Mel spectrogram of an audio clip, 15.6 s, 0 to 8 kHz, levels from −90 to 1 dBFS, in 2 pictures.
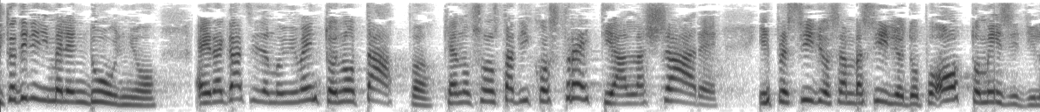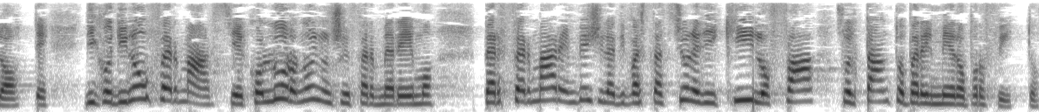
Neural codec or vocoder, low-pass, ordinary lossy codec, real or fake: none; 7.2 kHz; MP3, 64 kbps; real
